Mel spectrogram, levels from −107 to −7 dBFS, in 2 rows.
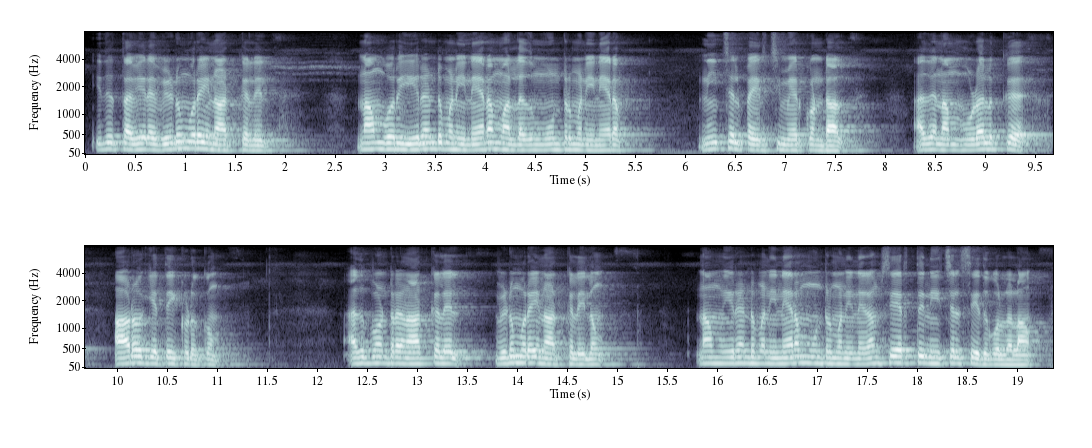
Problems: none marked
